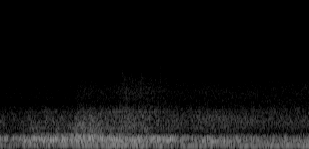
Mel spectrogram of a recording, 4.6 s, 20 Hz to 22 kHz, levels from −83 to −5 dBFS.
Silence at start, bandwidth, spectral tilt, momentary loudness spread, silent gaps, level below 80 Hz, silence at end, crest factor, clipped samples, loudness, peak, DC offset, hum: 0 s; 14 kHz; -9.5 dB/octave; 7 LU; none; -60 dBFS; 0 s; 14 dB; under 0.1%; -48 LUFS; -34 dBFS; under 0.1%; none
